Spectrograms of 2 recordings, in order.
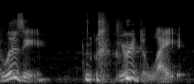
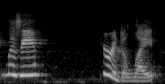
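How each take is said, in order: First: It is said in a leering, unsettling tone. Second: It is said in a warm, sincere tone. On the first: The compliment has an inappropriate undertone. The speaker calls it wrong. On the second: The compliment is meant kindly. The speaker calls it right.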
